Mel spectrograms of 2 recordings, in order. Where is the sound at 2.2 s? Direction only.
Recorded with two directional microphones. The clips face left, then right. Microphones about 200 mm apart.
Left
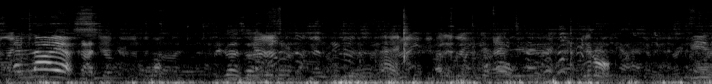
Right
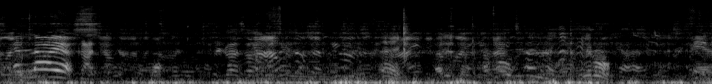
35° left (ahead or behind).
